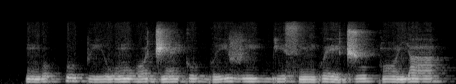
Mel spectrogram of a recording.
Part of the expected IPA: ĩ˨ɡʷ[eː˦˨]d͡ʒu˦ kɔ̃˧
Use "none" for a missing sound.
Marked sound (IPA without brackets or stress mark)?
eː˦˨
